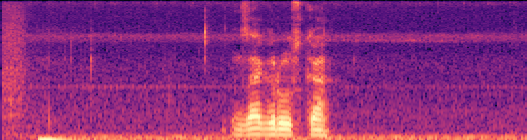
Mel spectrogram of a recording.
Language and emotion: Russian, neutral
